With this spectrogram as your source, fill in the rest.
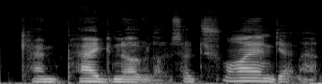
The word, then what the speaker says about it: Campagnolo: your Pavarotti or somebody and say Campagnolo in the same way as you would say pasta. It's not pasta, it's pasta, and it's not Campagnolo, it's not panettone. Don't say panettone, you say panettone, and you say Campagnolo.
